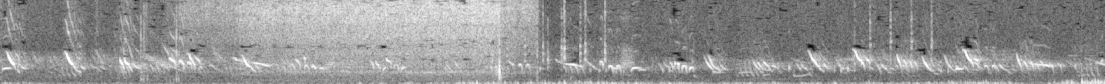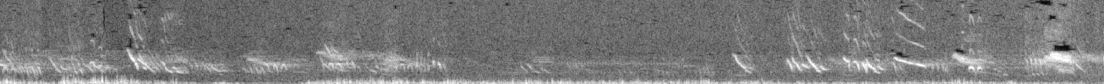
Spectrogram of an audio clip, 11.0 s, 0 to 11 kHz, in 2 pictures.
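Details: Several purple martins at Center Moriches, Long Island, New York, on a Saturday morning in April 2012: a busy stream of short chirps and chattering notes over heavy low rumbling noise, with a brief hissing burst early on.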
